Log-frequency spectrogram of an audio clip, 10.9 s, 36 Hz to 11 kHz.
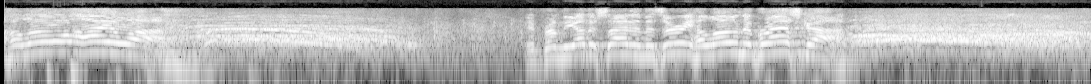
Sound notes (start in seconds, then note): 3.3 applause; 9.5 applause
